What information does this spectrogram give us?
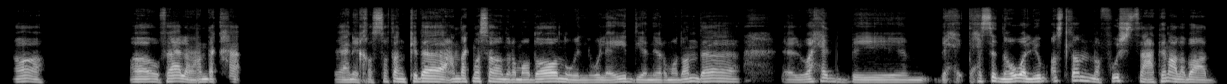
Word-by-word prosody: آه. 125 -4 -1 0.9
آه، 125 +1 +2
وفعلًا 135 +2 +2
عندك 120 +3 -1
حق. - - -4 0.9
يعني 115 0 -2
خاصةً 130 +5 -1
كده 135 -3 +5
عندك 130 +4 0
مثلًا 130 -4 +2
رمضان 125 +5 +3
و 105 -2 -2
والعيد. 110 +3 -1
يعني 105 0 -1
رمضان 105 +7 -1
ده 135 -2 -1 0.4
الواحد 120 +2 -3
بي 105 -1 -2 0.3
بح - - -8
تحس 145 +4 0
إن 135 -6 +1
هو 140 +4 +6
اليوم 135 +2 +4
أصلًا 165 +4 -1
ما 135 -5 -2
فيهوش 155 +5 -1
ساعتين 115 +7 -1
على 120 -5 +2
بعض. 105 -4 -1
125 Hz, 140 wpm, -21 LUFS, 110-140 Hz, 0.9 s, هو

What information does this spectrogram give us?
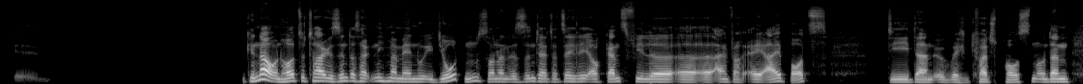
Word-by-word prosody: Äh 75 +1 -26 2.0
Genau, - - +8
und 135 - 0
heutzutage 155 +1 +2
sind 155 +4 -3
das 155 -2 -2
halt 145 - -1
nicht 155 0 -4
mal 150 -1 0
mehr 135 -1 0
nur 130 0 -2
Idioten, 130 - -1
sondern 135 -4 -4
es 125 -1 -6
sind 140 +2 -5
ja 135 - 0
tatsächlich 135 +1 -3
auch 125 0 -2
ganz 135 +2 -1
viele, 125 -2 +3
äh, 115 0 +1
äh, - - -2
einfach 115 -2 -4
AI-Bots, 115 - 0 0.6
die 115 -1 -1
dann 110 0 +1
irgendwelchen 110 -3 -5
Quatsch 110 0 -2
posten. 110 +4 -3
Und 125 -1 -3
dann 130 -1 +3
130 Hz, 170 wpm, -23 LUFS, 115-140 Hz, 2.0 s, Genau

